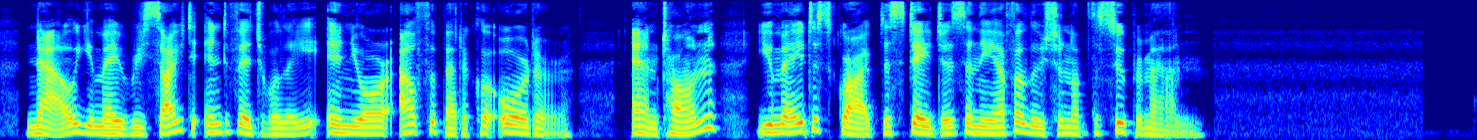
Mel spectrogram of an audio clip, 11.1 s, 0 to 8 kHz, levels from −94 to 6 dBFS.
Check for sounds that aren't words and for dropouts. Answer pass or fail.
pass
